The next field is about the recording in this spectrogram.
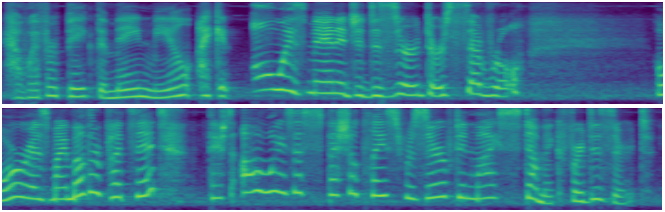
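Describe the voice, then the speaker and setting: A young woman voicing an eager, curious, cheerful young reporter in a video game, with a chatty, expressive delivery. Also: extremely high pitch, normal speed, heavily acted. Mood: chatty, playful. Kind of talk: scripted video game character voice lines.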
